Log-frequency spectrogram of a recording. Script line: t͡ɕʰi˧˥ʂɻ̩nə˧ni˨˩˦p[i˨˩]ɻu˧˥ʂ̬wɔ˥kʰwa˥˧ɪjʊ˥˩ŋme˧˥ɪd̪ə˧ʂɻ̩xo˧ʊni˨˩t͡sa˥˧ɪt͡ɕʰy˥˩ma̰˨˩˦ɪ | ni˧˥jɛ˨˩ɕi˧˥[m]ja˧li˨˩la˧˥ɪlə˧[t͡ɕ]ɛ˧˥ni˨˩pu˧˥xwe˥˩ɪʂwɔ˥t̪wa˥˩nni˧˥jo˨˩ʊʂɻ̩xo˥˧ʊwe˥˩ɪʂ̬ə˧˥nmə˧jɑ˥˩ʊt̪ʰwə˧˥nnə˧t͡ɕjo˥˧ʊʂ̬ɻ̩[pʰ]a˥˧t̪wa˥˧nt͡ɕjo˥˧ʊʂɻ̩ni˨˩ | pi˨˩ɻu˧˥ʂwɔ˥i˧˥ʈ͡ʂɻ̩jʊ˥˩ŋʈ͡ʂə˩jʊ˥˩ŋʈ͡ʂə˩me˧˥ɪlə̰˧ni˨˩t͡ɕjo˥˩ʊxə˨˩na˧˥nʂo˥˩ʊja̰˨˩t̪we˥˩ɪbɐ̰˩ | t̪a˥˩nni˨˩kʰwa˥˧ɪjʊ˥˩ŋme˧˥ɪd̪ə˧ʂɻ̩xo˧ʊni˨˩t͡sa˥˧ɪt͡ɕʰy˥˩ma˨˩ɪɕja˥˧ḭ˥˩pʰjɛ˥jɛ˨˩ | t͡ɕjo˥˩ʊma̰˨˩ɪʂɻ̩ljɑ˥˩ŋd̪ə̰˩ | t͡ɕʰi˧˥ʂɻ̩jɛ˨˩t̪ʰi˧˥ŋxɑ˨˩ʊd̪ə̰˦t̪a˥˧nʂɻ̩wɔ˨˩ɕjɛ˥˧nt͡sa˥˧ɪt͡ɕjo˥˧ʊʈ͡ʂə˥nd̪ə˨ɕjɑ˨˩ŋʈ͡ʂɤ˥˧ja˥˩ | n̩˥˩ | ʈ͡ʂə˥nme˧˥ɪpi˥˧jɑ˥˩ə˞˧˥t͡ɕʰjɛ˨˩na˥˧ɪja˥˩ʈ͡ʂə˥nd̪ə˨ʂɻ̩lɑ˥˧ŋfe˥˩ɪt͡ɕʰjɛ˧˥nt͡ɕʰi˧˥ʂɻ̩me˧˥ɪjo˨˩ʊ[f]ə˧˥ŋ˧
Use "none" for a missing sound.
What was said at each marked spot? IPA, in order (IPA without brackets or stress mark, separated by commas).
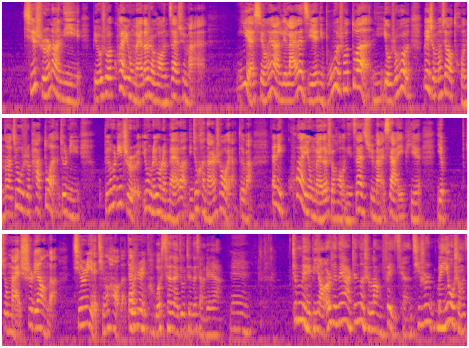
i˨˩, ŋ, t͡ɕ, pʰ, ʂ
